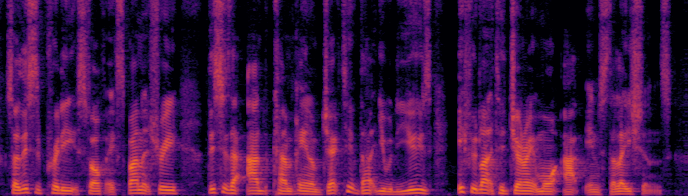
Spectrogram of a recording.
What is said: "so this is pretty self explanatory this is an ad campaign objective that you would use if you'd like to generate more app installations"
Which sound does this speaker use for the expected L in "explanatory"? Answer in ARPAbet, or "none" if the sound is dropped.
none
